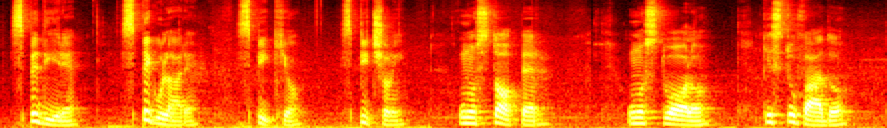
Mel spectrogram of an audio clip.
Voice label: sigmatismo; articolazione

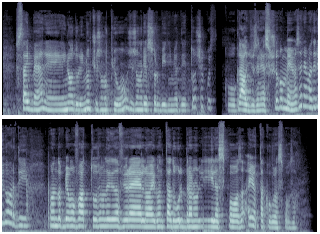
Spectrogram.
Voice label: disfonia; voce

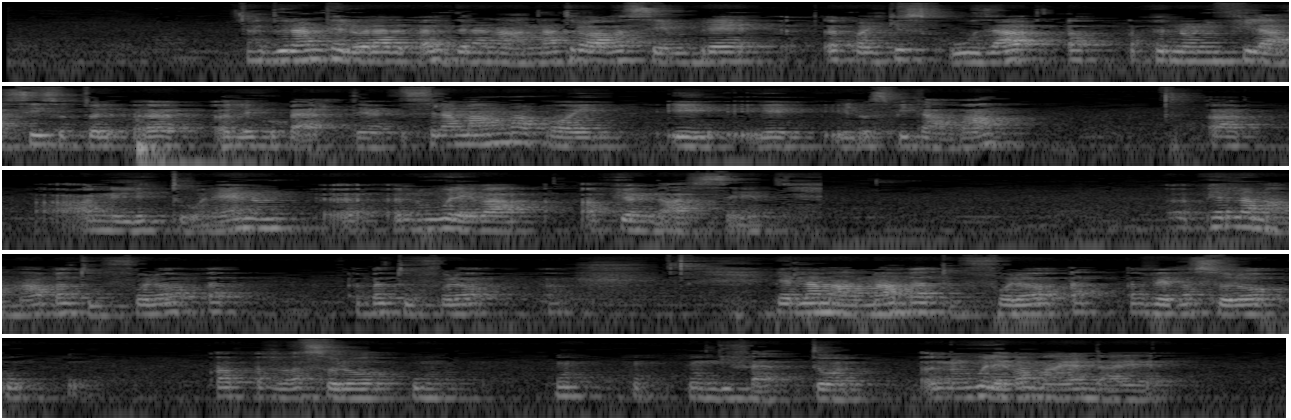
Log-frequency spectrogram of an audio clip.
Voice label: balbuzie lettura

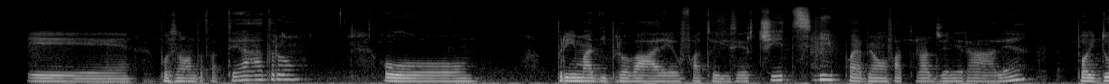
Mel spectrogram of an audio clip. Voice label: disfonia cry; voce

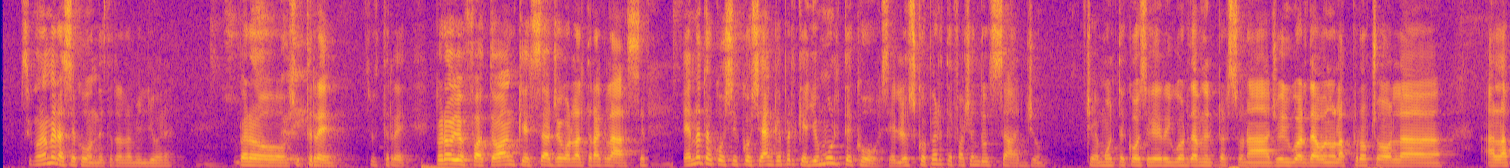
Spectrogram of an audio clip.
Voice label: rotacismo; articolazione

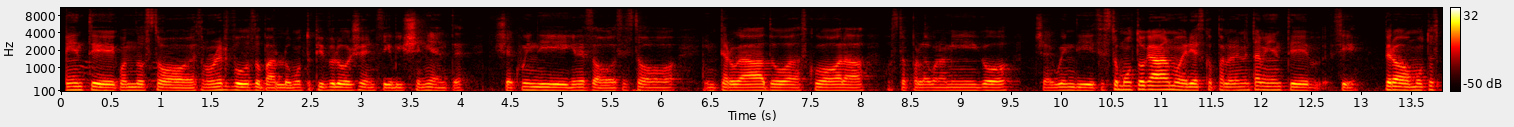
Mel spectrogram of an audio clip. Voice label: sigmatismo; articolazione

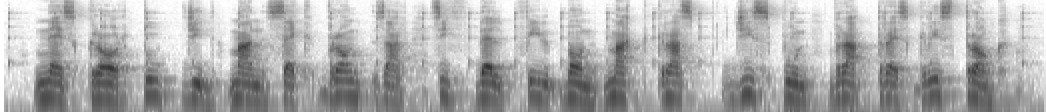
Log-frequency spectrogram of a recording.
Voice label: difficoltà di articolazione

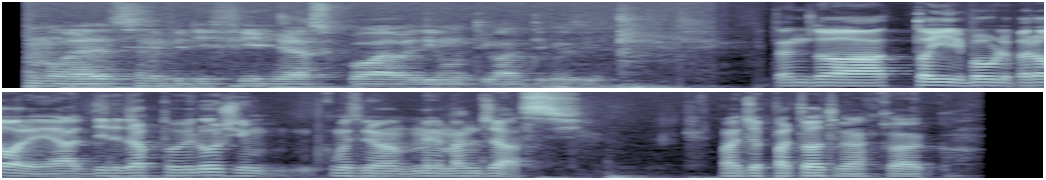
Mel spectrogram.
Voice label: difficoltà di articolazione inizio spont

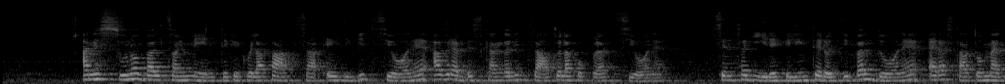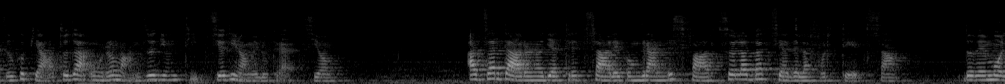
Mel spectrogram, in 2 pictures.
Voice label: balbuzie lettura

